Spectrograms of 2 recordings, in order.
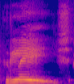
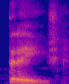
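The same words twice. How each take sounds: First: "três" said as "tlês", with an L after the T; R trocado por L. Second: "três" with a tapped R after the T, lower pitch; R batido. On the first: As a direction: swap the R of "três" for a clear L. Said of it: "Se eu trocar pela letrinha". ("três" pronunciado "tlês", com L) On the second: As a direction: say "três" correctly, tongue tapping the R. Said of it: "ela bate, né, no nosso dente". ("três" com R batido, bem articulado) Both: Shown as a demonstration.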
